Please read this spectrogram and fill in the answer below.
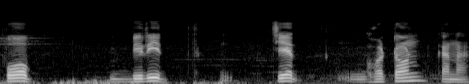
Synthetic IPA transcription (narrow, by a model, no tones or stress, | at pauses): pɔp̚ | biɾid̪̚ | t͡ʃet̪̚ | ɡʱɔʈɔnkana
